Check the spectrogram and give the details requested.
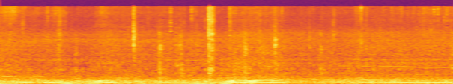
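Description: Car engine running at low revs, heard from inside the cabin while the car creeps forward. Its pitch rises and falls a little in the first half, then it runs steadily. Two sharp clicks come about two and three seconds in.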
